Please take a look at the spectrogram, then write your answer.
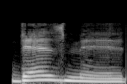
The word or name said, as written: desmidian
